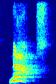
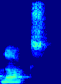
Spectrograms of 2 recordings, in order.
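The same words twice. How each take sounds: First: The name is called sharply with angry emotion. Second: The name is called calmly, without raised emotion. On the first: The call demands immediate attention. "eventually I'll lose my cool" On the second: The call is a gentle request that can be ignored. "without getting too excited or sounding like crazy dad"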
